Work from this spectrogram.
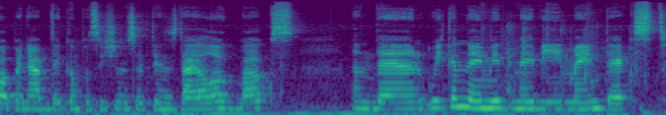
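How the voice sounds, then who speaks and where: Over background music, a woman with a Spanish accent speaks at a moderate pace in a fairly high voice. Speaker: software tutorial creator. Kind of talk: tutorial. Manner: unscripted, somewhat careful non-native speech.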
